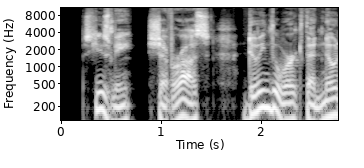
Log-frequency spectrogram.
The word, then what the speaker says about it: Cheverus: chopping he went out and found a father chevroo excuse me cheverus doing the work that no neighbor would volunteer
